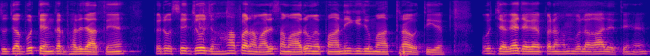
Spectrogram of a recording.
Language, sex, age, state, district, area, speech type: Hindi, male, 18-30, Madhya Pradesh, Gwalior, urban, spontaneous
